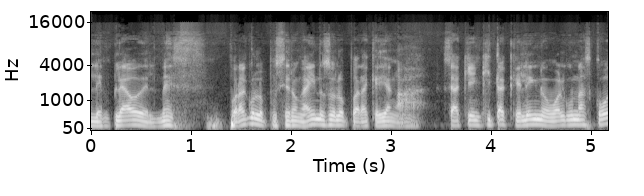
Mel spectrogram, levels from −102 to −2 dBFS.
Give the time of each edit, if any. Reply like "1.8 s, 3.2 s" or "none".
3.4 s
